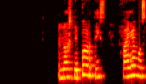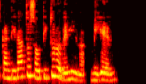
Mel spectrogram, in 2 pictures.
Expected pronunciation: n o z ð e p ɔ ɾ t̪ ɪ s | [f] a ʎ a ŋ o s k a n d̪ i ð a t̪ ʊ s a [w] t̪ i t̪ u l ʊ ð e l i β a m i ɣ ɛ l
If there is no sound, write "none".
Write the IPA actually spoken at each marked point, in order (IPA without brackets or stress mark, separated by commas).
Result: f, w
